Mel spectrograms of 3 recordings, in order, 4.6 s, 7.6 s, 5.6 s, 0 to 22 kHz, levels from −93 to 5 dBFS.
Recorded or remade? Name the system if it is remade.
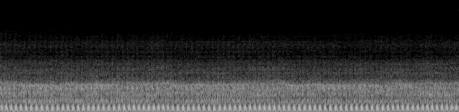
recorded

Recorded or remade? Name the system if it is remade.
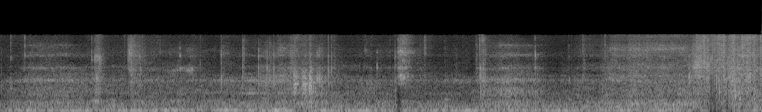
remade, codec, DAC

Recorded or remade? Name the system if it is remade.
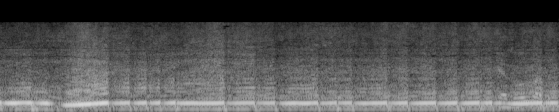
recorded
